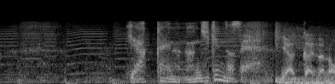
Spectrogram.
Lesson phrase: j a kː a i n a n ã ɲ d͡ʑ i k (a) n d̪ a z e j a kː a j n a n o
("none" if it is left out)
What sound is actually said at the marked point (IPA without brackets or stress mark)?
e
